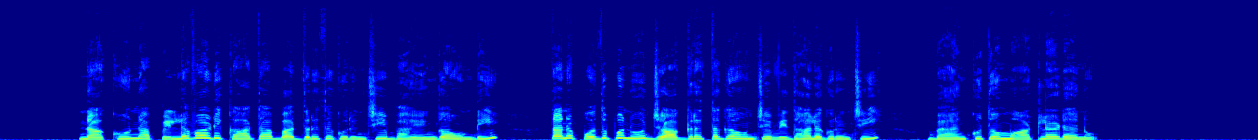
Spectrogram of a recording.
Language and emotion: Telugu, fearful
